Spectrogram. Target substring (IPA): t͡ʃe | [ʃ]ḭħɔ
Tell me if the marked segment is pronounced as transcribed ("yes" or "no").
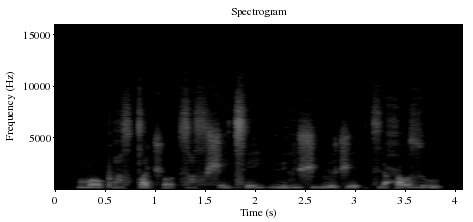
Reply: no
